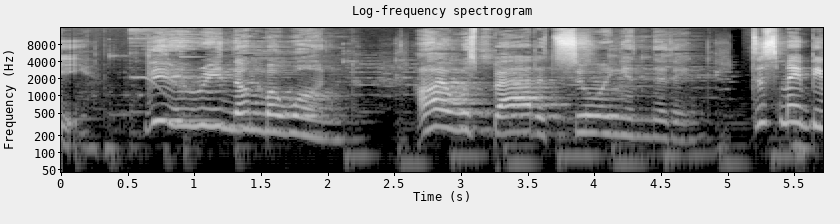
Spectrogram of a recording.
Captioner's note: echoey voice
